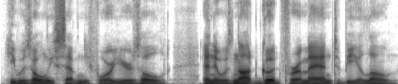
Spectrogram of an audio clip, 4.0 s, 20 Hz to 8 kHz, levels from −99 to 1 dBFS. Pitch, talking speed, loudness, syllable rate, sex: 105 Hz, 270 wpm, -18 LUFS, 6.4 syllables/s, male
